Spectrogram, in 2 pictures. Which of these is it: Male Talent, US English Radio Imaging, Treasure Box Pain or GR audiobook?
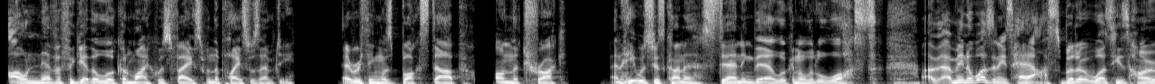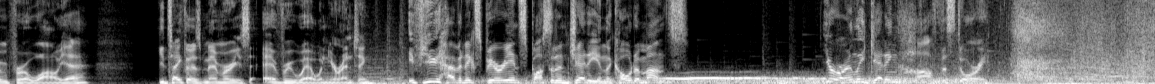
Male Talent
